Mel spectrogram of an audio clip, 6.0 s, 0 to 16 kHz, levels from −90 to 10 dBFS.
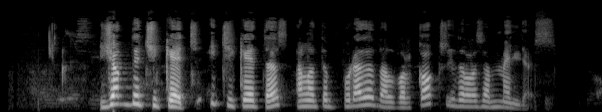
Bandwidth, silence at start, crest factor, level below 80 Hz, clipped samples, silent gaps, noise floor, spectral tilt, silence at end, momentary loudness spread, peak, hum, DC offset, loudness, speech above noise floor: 8.6 kHz; 1 s; 24 dB; -72 dBFS; under 0.1%; none; -53 dBFS; -4 dB/octave; 0.85 s; 17 LU; 0 dBFS; none; under 0.1%; -23 LUFS; 29 dB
